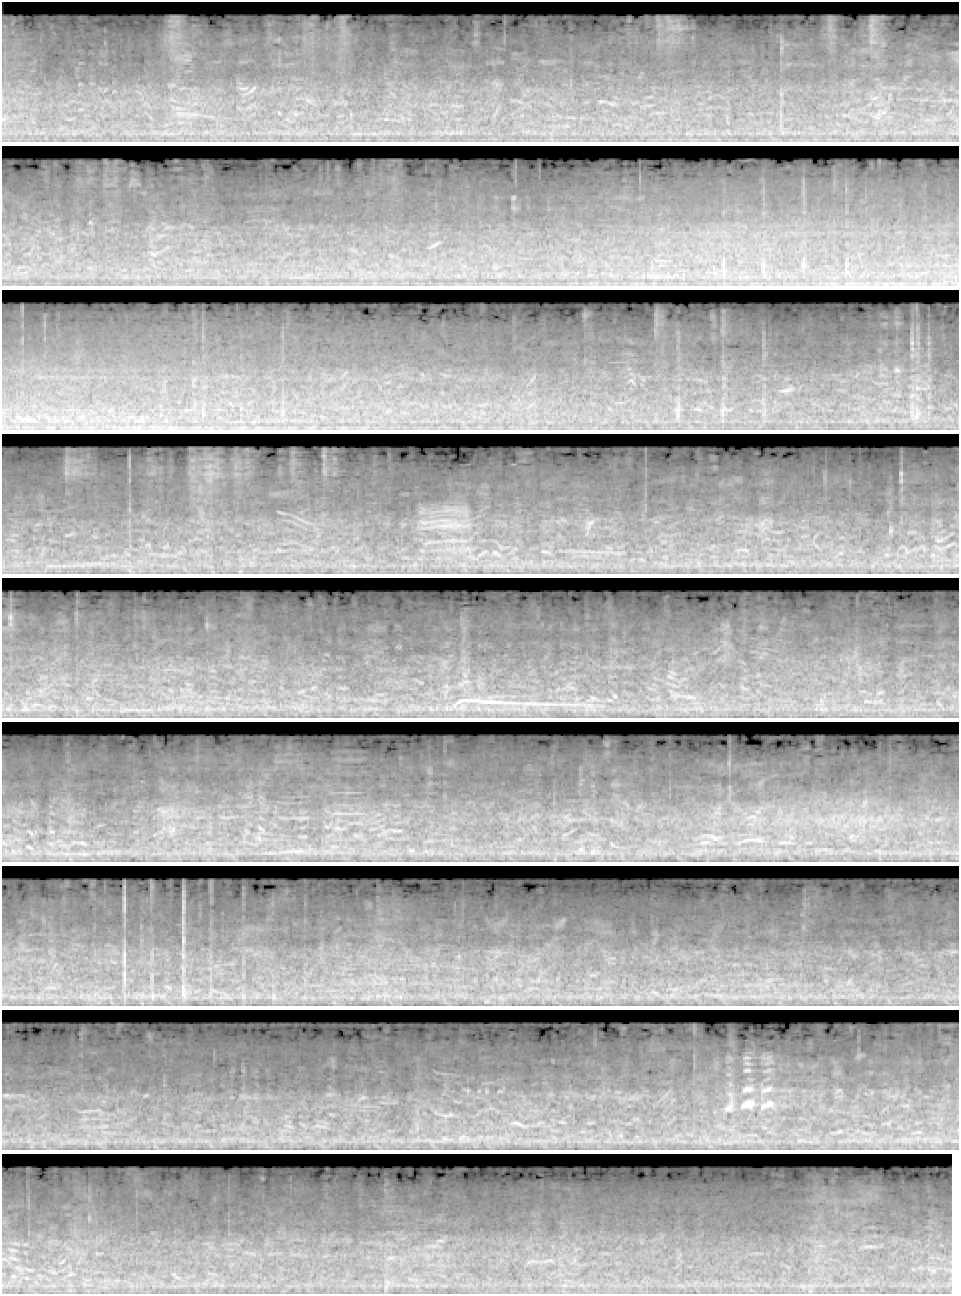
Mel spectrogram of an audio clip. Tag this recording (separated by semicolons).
outdoor; community; crowd; medium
